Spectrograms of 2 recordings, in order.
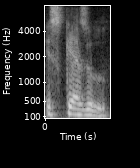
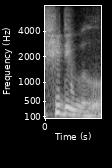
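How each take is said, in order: First: It starts with 'sk' and has a 'j' sound. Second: It starts with 'sh' and has a clear 'd'. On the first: The speaker calls it right. "American যে প্রনাউন্সিয়েশনটা সেটা হচ্ছে স্কেজুল" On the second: The speaker calls it wrong. "আমরা অনেকে এটাকে বলি শিডিউল"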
